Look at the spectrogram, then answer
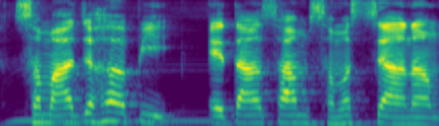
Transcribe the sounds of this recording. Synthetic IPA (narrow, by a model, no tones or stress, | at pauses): sɐmaːd͡ʒɐɦɐːpi | eːt̪ãːsaːmsɐmɐsjaːnaːm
